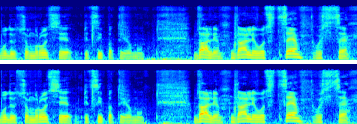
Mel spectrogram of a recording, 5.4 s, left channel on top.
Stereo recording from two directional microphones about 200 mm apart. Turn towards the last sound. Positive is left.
turn(degrees=-5)  # may be behind; listen again after turning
